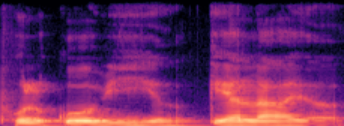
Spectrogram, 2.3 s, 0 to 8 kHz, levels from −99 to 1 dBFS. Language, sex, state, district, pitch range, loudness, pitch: Maithili, male, Bihar, Madhepura, 85-90 Hz, -15 LUFS, 90 Hz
